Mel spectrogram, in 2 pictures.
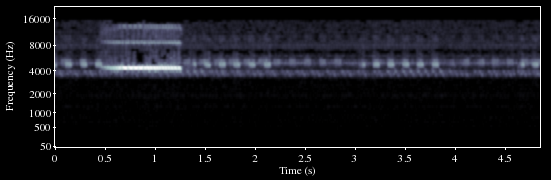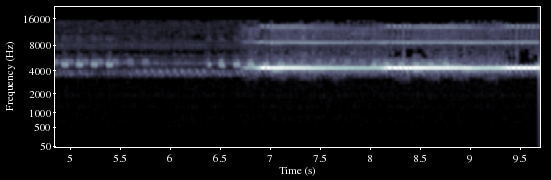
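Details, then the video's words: Insects in a nature recording, shrill high chirping pulsed about four times a second, broken by long sustained loud trills early and in the final seconds. "the sound of insects"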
